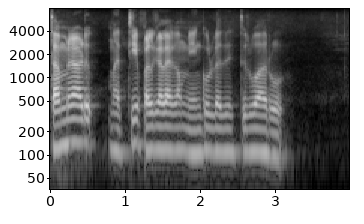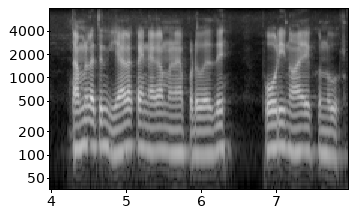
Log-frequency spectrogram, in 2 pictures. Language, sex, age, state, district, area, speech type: Tamil, male, 30-45, Tamil Nadu, Tiruchirappalli, rural, spontaneous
